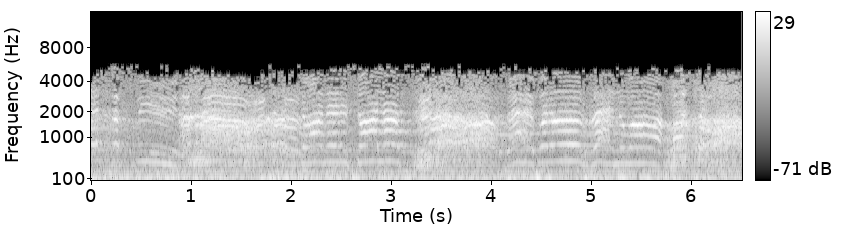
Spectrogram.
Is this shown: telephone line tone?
no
